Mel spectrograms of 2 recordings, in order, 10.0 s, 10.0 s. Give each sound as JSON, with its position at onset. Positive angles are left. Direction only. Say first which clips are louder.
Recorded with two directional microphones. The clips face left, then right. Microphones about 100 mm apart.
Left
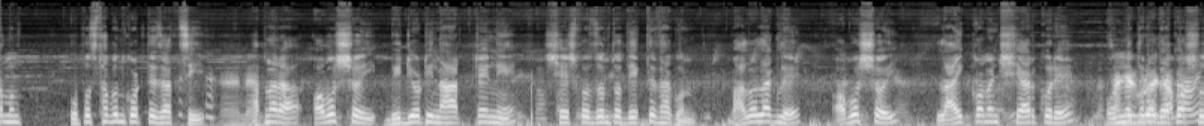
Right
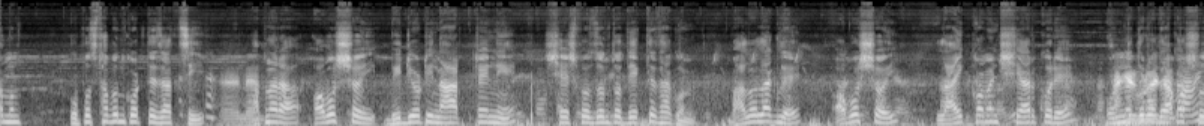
{"t": 0.0, "sound": "speech", "louder": "left 5 dB", "side_deg": 40}
{"t": 1.8, "sound": "speech", "louder": "even", "side_deg": -5}
{"t": 2.1, "sound": "speech", "louder": "left 6 dB", "side_deg": 40}
{"t": 9.2, "sound": "speech", "louder": "left 4 dB", "side_deg": 35}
